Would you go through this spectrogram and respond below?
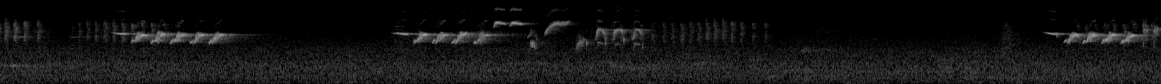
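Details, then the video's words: Common redstart male singing from early morning into the evening; three high strophes, each a brief lead note then a rapid series of repeated downward notes and a twittered ending, with a brief scratchy burst mid-clip. "Samczyk pleszki i jego piękny śpiew"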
